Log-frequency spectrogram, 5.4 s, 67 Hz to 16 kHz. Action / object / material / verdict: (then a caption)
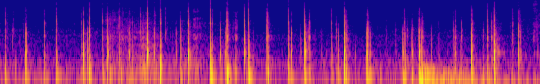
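tap / small closed cardboard box / cardboard / none. Long nails tap quickly and irregularly on a small, closed, hollow pink printed cardboard gift box held in one hand, about thirty taps over five and a half seconds. Each tap is a short, dry, hollow knock with a muted mid-pitched body near 490 Hz that dies away almost instantly, with little brightness and a faint low rumble underneath.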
